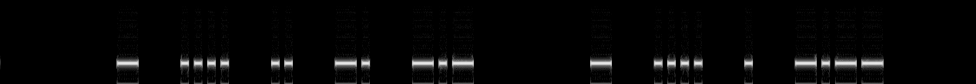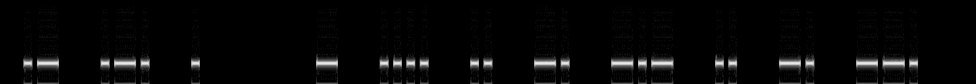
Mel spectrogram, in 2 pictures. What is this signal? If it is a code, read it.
Morse code, heard as a keyed tone, about 18 wpm, spaced as for 12 wpm, 1000 Hz. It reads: THINK THEY ARE THINKING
